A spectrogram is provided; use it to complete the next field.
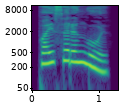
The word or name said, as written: ಪಸರಂಗೊಳ್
